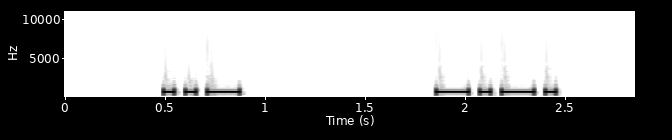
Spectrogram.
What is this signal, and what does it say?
Morse code, heard as a keyed tone, about 22 wpm, spaced as for 8 wpm, 700 Hz. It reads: UC
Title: USA Call Signs - 6x Character Spacing - 22wpm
